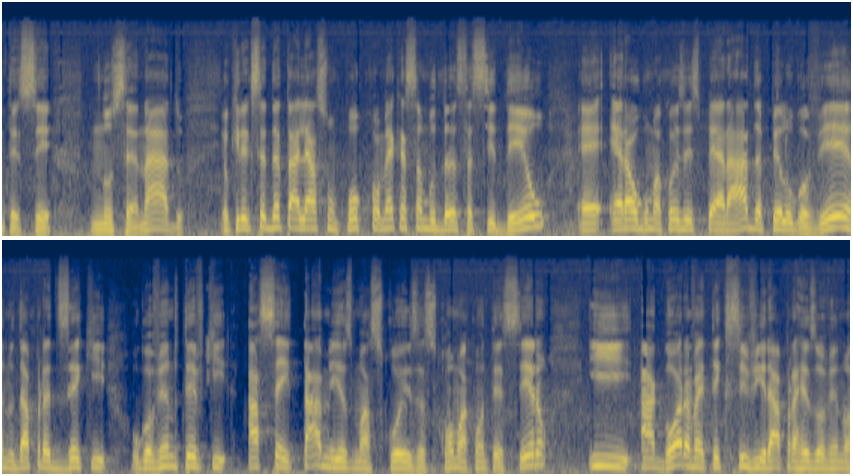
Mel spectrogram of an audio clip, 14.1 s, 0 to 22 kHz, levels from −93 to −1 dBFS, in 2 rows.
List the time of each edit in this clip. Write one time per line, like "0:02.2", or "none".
none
